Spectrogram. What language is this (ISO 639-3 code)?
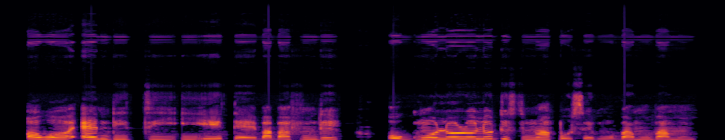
yor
